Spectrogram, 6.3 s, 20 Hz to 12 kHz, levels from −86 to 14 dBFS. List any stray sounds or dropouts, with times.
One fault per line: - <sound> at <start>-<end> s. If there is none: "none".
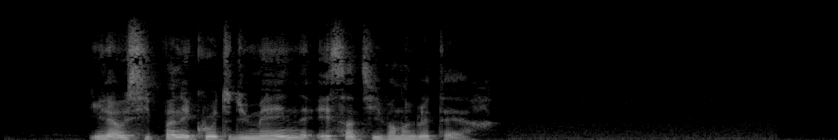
none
